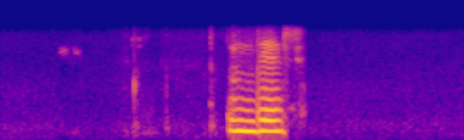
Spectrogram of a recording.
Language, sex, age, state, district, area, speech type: Santali, female, 30-45, West Bengal, Birbhum, rural, conversation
